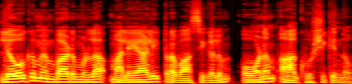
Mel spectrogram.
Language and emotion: Malayalam, neutral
